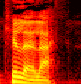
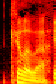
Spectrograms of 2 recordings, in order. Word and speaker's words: Qilalath: So the name is going to be Quillalath. I'll post it in the Discord so you can see how this is spelled. It's spelled, for those listening, Q-I-L-A-L-A-T-H. – Quillalath.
